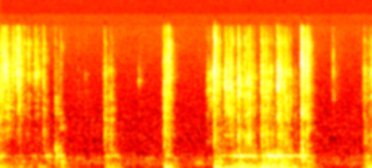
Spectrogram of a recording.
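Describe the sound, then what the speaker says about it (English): Steady tapping on a computer keyboard, quick clusters of keystrokes with short pauses and one denser burst of typing near the end, quiet and close with no talking. "it's hard to type with this thing."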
